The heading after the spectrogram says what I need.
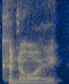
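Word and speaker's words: Knoy: forever to realize that his last name was pronounced Kanoy because it's K-N-O-Y, and you would think of all the people I would have pronounced the K, and I kept calling him John Noy.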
